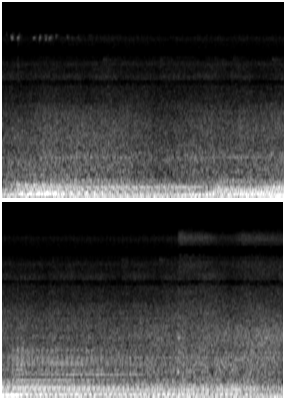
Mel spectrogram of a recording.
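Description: A pickup truck driving close past, loudest in the first second, then a steady low engine hum from vehicles at the crossing, with a pitched engine tone standing out from about halfway through.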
